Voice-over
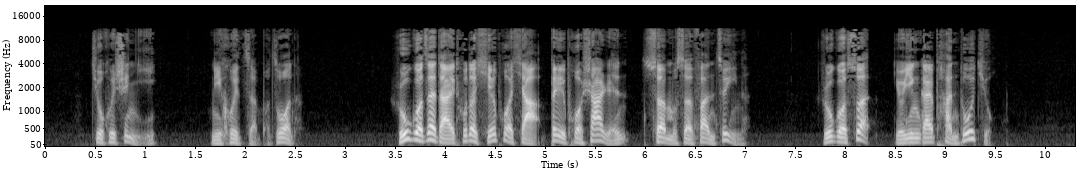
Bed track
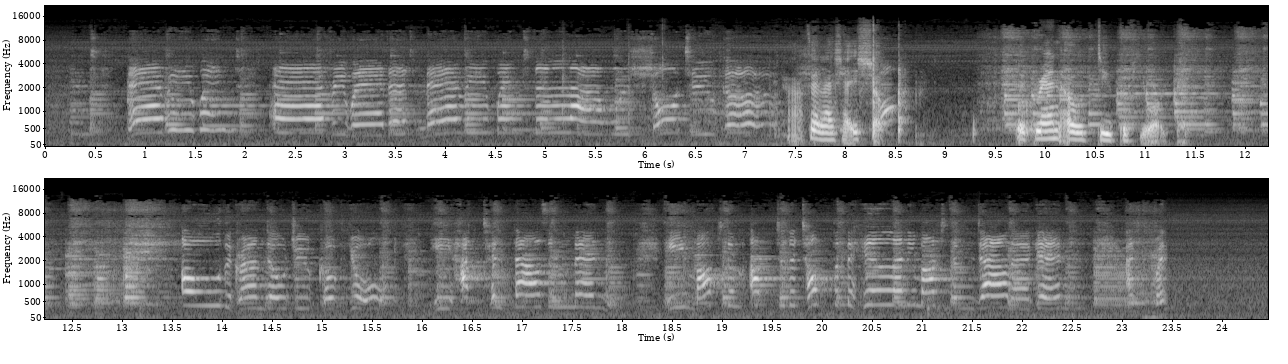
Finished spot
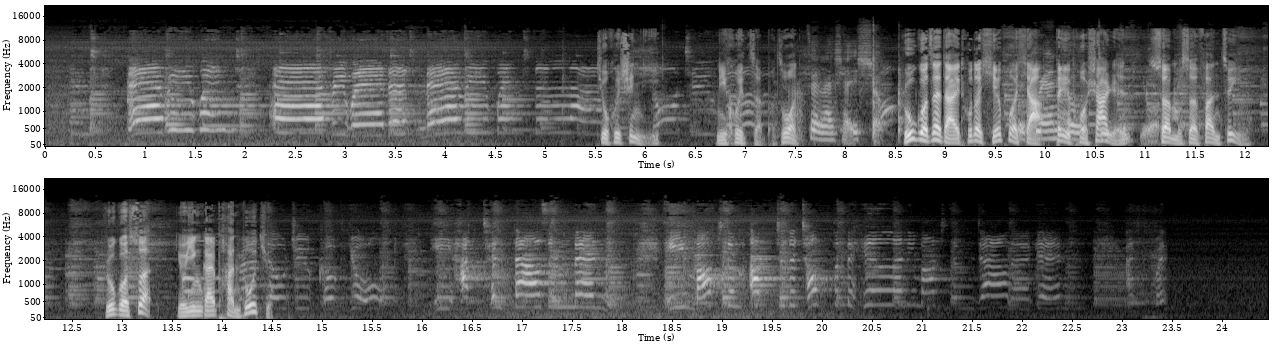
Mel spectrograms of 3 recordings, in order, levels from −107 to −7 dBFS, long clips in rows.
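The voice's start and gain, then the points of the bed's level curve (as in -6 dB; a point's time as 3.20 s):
5.05 s, -1.5 dB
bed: 4.12 s -1 dB
5.03 s -14 dB
15.63 s -14 dB
17.13 s -4 dB
19.38 s -4 dB
21.23 s -25 dB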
